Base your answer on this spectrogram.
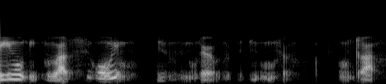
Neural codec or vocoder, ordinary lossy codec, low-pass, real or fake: autoencoder, 44.1 kHz, a latent of 192 numbers a frame, MeloTTS; none; 3.6 kHz; fake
